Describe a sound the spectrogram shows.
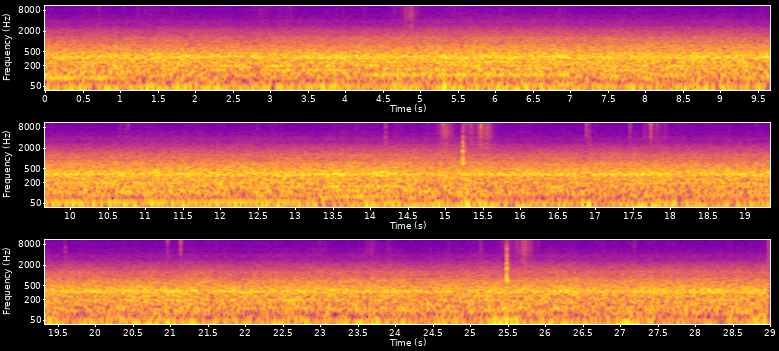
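Tyres roll steadily on a smooth highway.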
